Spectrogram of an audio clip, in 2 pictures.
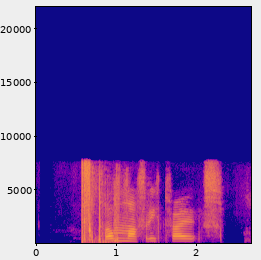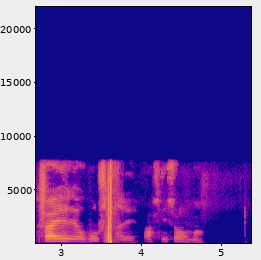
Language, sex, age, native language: Icelandic, male, 11, Icelandic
